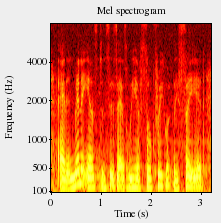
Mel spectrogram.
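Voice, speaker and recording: A woman talks at a moderate pace with a Southern US accent. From Tennessee, Wilson County. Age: 70s. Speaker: local political figure. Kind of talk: interview.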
